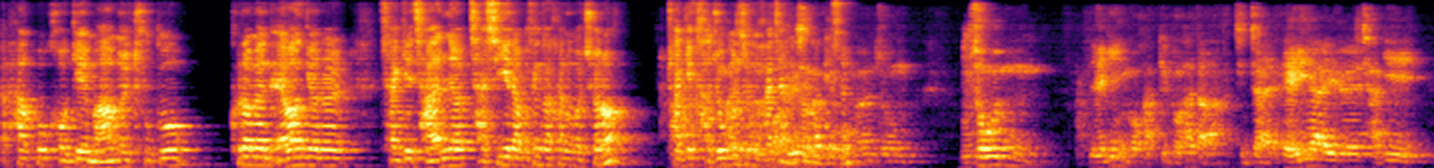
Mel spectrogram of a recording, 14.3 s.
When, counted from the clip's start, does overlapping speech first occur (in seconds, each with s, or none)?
6.7 s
